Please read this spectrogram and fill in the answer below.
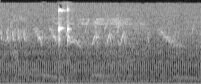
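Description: Faint background birdsong: a few short, high chirps over a steady low hiss, mostly in the first half.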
